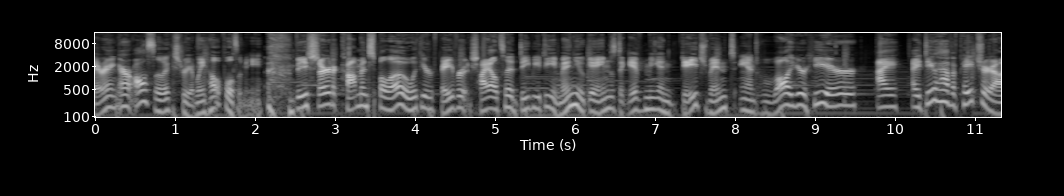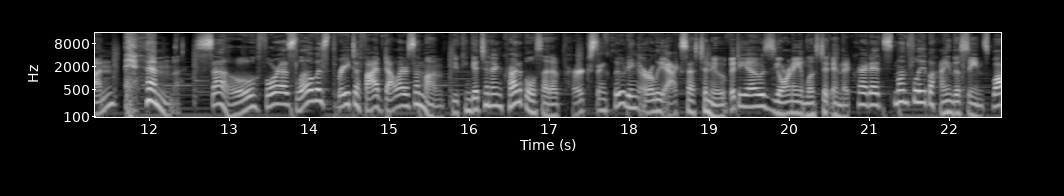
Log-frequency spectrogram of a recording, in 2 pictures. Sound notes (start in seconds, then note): 11.7 ahem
